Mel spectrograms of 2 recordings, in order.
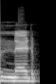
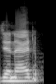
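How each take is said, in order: First: The word starts with an n sound. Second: The word starts with a sounded g. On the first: The speaker calls it right. "इसको नेट पढ़ा जाएगा" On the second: The speaker calls it wrong. "कुछ लोग जेनेट पढ़ते इसको। अब जेनेट नहीं पढ़ा जाएगा"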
